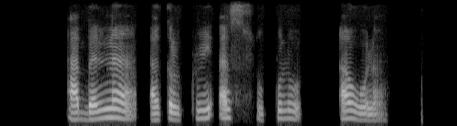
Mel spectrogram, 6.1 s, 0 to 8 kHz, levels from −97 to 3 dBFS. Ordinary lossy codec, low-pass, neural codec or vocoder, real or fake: Opus, 16 kbps; 7.2 kHz; none; real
